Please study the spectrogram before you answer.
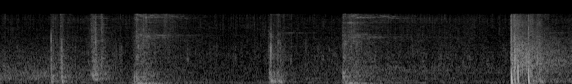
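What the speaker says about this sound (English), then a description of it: "I was not expecting to land on fireworks." Fireworks bursting in the video game Infinity Nikki: a string of sharp, separate pops and crackles at irregular intervals, ending in a louder burst, with no talk over them.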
